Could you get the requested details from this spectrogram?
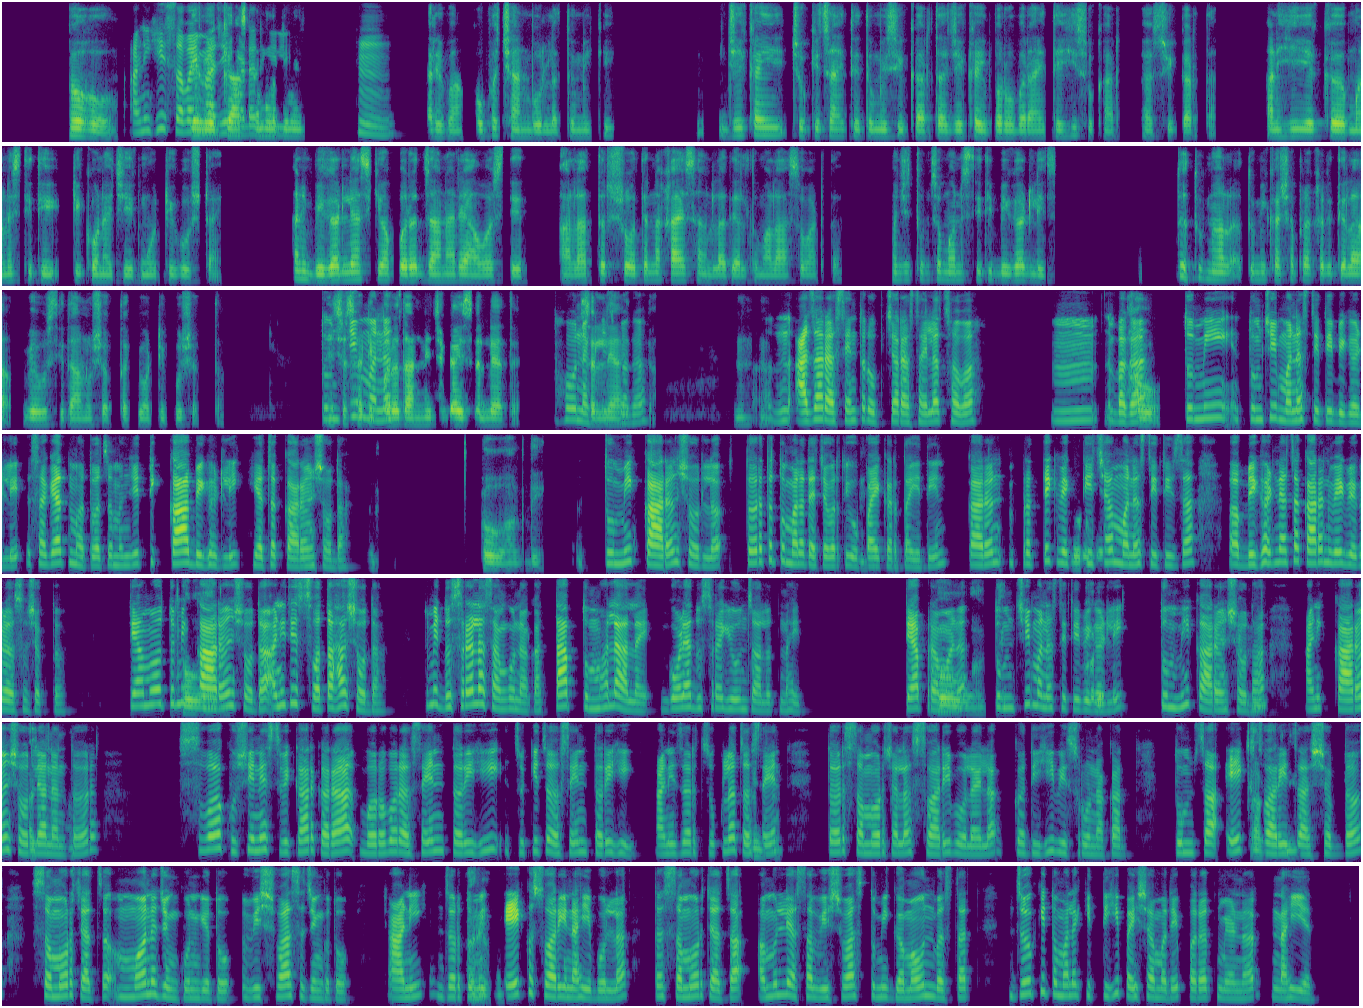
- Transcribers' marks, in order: other background noise; tapping
- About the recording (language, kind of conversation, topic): Marathi, podcast, मनःस्थिती टिकवण्यासाठी तुम्ही काय करता?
